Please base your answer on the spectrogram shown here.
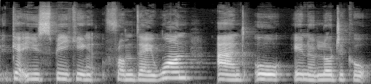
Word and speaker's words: on: It's a nasal vowel sound. So don't pronounce the N separately, because it just makes one vowel sound.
